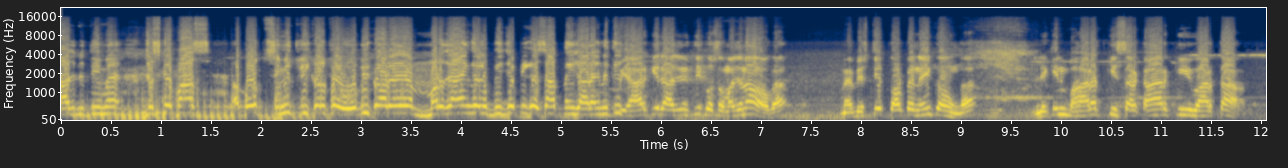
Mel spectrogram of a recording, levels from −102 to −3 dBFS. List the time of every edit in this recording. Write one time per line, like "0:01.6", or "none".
0:05.6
